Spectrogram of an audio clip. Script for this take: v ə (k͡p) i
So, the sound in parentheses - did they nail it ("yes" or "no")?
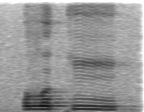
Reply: no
